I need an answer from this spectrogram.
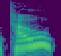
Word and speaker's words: towel: of being like oh he pronounces that differently to me like he's I then it's when I heard it I was like I just said to towel he pronounced those last two letters I'm like in Glasgow if you go to someone is that your towel they'd be is that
